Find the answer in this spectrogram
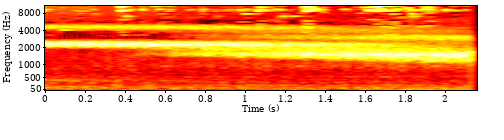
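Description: Sound-design drone from a film soundtrack: a high tone held steady, joined about half a second in by a second tone that slides slowly downward, over a low rumble.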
